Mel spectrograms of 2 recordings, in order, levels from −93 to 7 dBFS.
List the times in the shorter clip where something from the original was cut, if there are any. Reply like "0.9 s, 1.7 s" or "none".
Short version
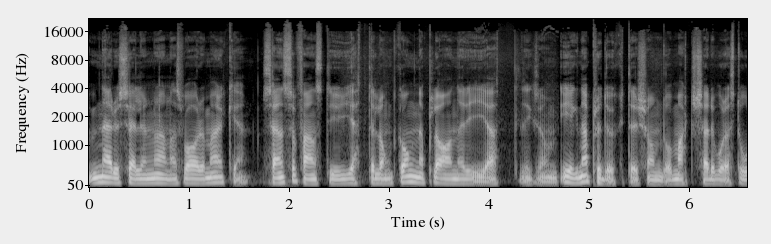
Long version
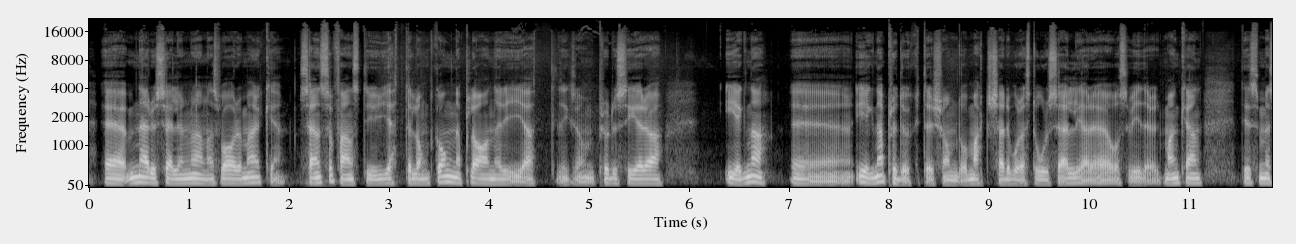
4.7 s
